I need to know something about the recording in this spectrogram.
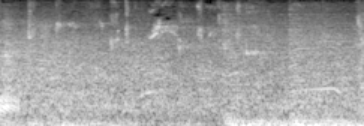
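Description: Basketball arena crowd noise, with a basketball being dribbled on the hardwood court.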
